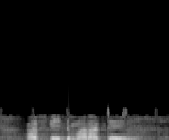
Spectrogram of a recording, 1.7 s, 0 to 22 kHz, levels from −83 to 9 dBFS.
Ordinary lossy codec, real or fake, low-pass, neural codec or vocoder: AAC, 16 kbps; real; 19.8 kHz; none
